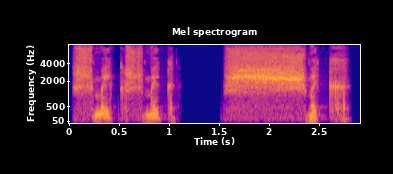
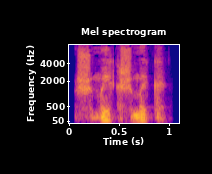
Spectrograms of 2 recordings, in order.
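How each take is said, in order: First: Sniffing sound. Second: Two quick soft sniffs; sniffing sound. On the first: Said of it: "проскрипела рассказчица". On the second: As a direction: sniff the air twice. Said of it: "Четвёртый принюхался". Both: A narrator's reading.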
